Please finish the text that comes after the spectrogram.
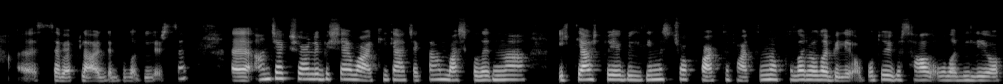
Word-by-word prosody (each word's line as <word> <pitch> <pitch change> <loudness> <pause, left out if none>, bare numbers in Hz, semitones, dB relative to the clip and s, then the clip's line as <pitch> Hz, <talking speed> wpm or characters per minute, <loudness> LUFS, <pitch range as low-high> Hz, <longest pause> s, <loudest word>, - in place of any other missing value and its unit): h - - -7
sebepler 320 0 -1
de - - -9
bulabilirsin. 300 -4 -9 0.5
Eee, 360 0 +7
ancak 270 +3 +1
şöyle 245 -3 +1
bir - - -1
şey 235 -2 +1
var 190 -4 +3
ki, 220 - -8
gerçekten 215 +1 -2
başkalarına 210 +2 0 0.3
ihtiyaç 220 +3 +2
duyabildiğimiz 220 +1 0
çok 225 -1 -3
farklı 185 +3 +1
farklı 190 +3 -2
noktalar 220 -1 +1
olabiliyor. 200 -5 +2
Bu 195 +1 -5
duygusal 200 -2 +1
olabiliyor, 190 -2 -2
215 Hz, 140 wpm, -24 LUFS, 195-230 Hz, 0.5 s, Eee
